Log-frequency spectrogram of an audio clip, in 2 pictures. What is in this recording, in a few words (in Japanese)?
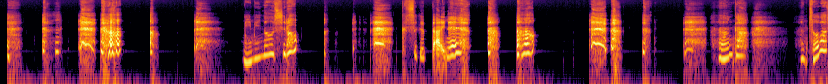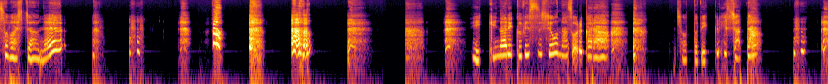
お隣のお姉さんがひたすらくすぐられる音声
